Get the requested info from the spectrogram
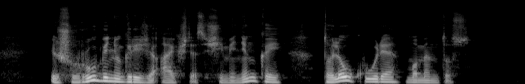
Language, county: Lithuanian, Vilnius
